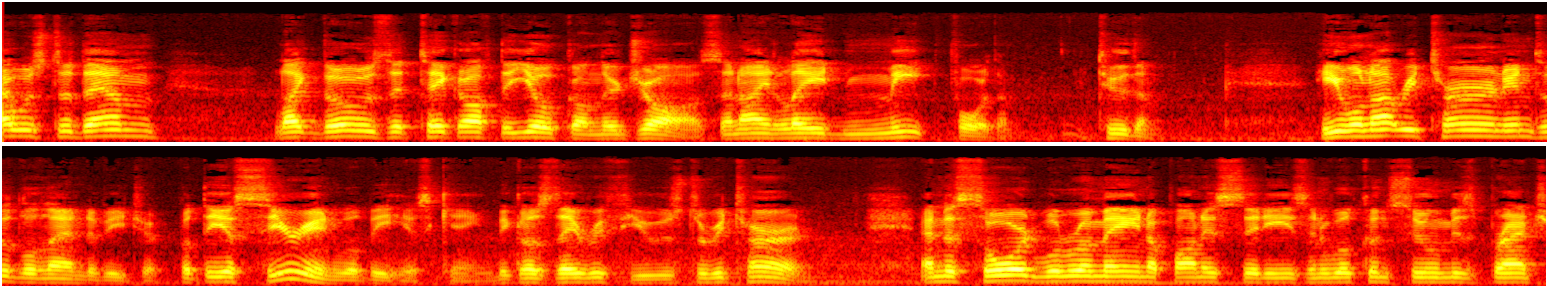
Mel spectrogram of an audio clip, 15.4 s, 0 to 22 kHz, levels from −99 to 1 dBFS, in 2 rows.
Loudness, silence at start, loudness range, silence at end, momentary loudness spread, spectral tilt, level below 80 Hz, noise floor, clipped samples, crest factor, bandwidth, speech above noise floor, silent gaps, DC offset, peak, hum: -19 LUFS; 0 s; 3 LU; 0 s; 13 LU; -4 dB/octave; -62 dBFS; -47 dBFS; under 0.1%; 20 dB; 15.5 kHz; 28 dB; none; under 0.1%; 0 dBFS; none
